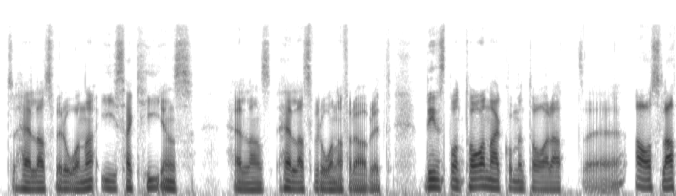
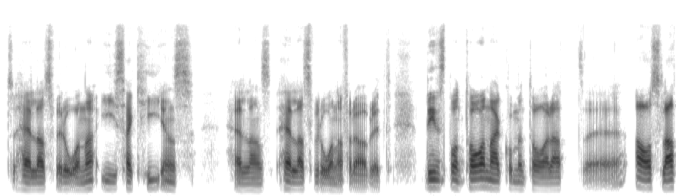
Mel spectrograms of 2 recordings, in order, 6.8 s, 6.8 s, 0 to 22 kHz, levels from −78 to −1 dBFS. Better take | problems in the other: first | thin; somewhat; fading below 300 Hz

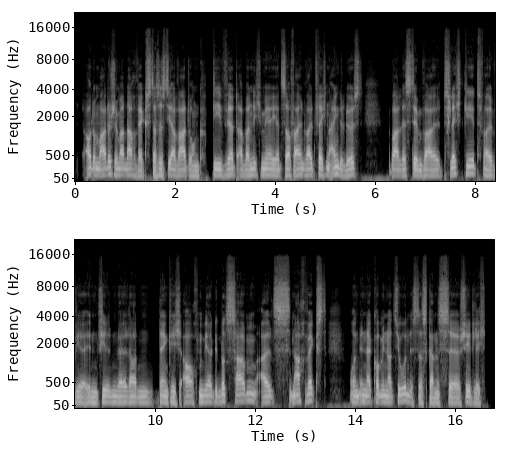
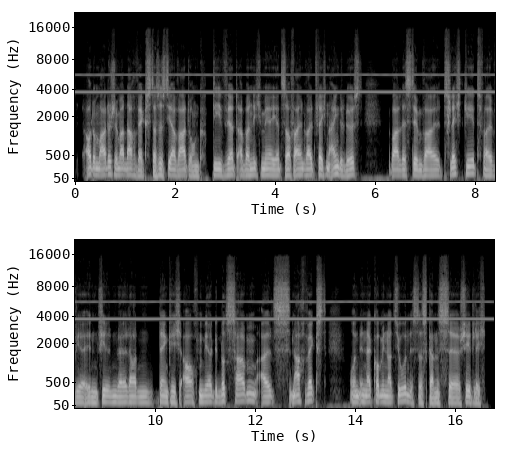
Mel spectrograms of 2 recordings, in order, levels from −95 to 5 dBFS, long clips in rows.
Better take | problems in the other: first | high-pitched whine; noticeable; throughout; 3.5 kHz, 10 dB below the speech

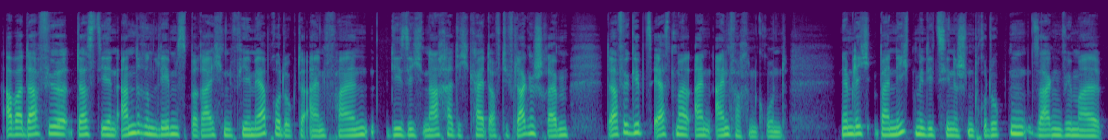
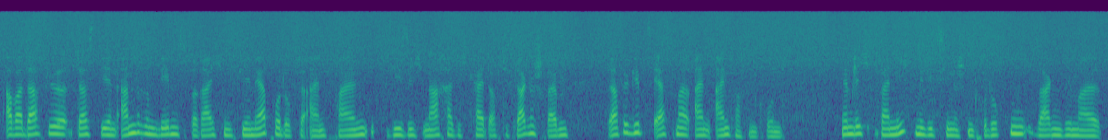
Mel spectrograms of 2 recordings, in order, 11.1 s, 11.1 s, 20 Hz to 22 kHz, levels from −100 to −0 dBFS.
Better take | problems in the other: first | hiss; loud; throughout; 3 dB below the speech

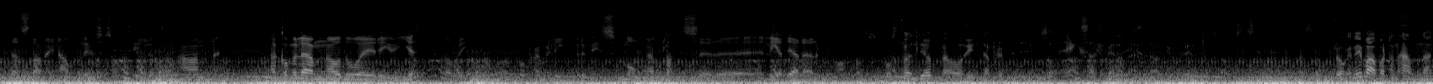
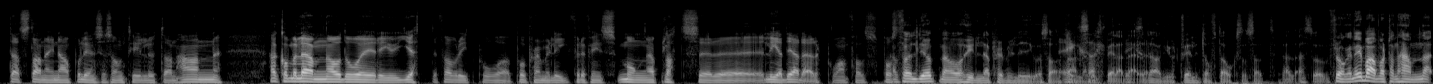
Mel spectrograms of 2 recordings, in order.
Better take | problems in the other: second | low rumble; loud; throughout; as loud as the speech

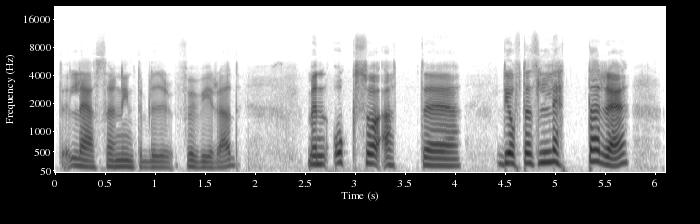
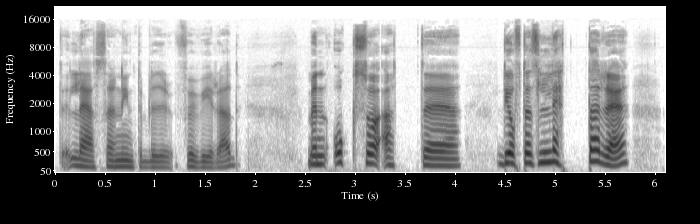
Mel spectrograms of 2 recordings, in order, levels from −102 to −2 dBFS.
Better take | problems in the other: second | muffled; very slightly; fading above 4 kHz

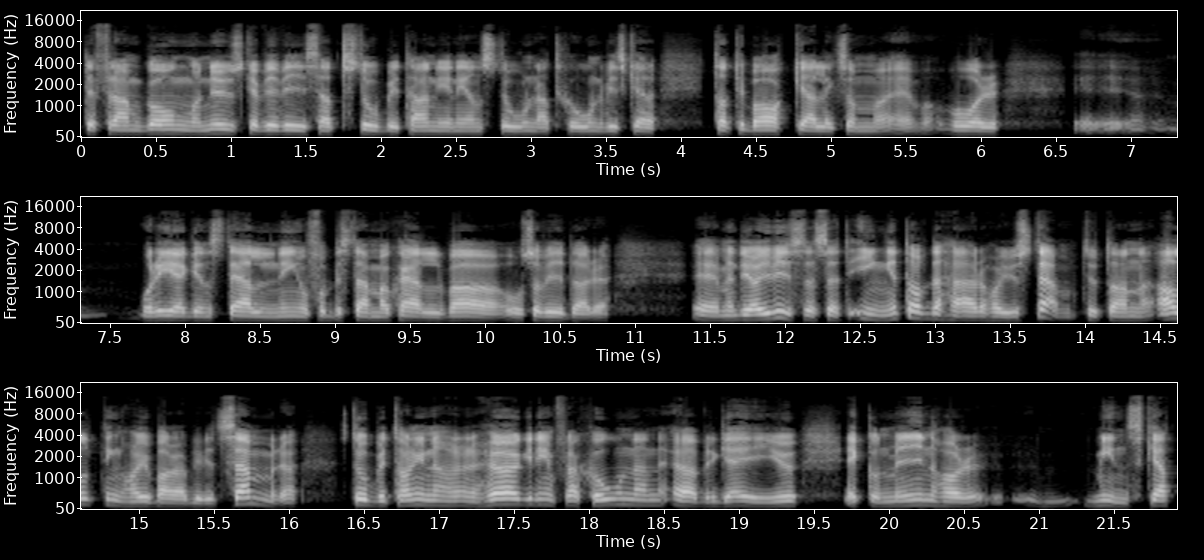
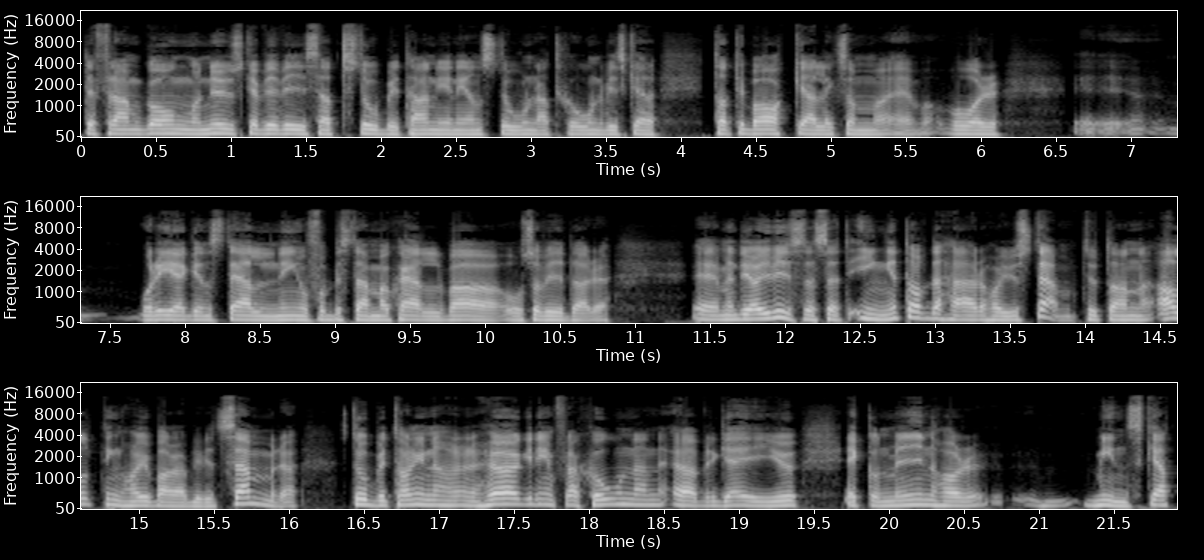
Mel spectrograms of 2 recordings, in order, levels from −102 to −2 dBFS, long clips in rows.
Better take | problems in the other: second | thin; very; fading below 350 Hz

